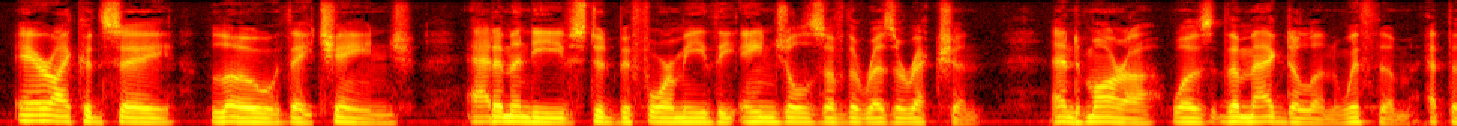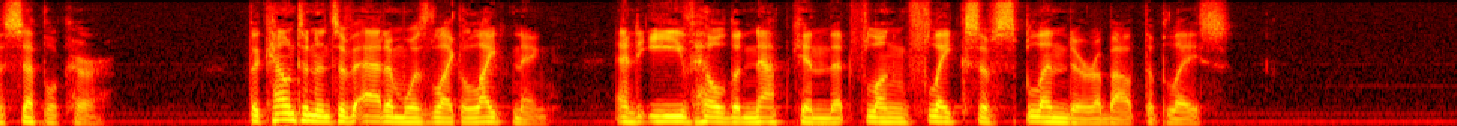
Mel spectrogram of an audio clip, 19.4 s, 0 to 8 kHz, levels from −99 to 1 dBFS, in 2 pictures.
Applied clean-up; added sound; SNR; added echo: none; none; none; none.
